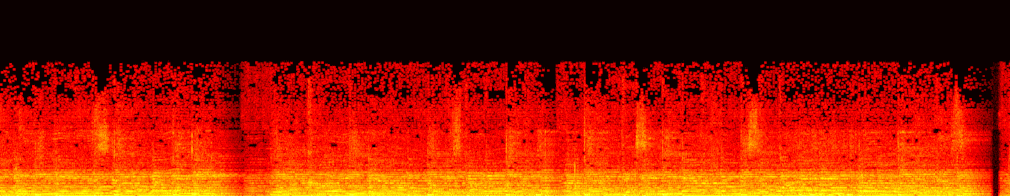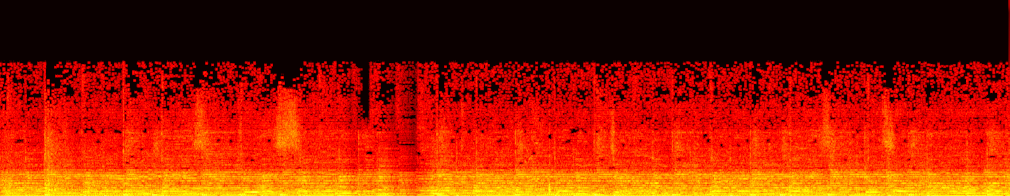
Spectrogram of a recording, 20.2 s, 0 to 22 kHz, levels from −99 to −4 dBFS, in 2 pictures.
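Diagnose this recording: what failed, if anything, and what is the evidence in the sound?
Throughout the recording the sound carries a grainy distortion that moves with the signal, roughly 25 dB below it, and quiet passages turn gritty rather than hissy. The cause is likely a sample-format conversion: low bit depth without dither, with truncation that fits a 6-bit word. Unlike dithered noise, this error vanishes in silence and tracks the sound.

Codec-stage AAC frame loss with concealment appears at 2.23–2.76 s, 5.47–5.67 s, 9.69–10.15 s and 13.58–14.41 s. Each loss is a smeared, phasey patch rather than a hard gap. The decoder refills the missing frames from the last good spectrum instead of muting or clicking as a buffer underrun would. The first and last episodes are broken up, spread over about 430 ms and 680 ms, with runs of up to roughly 200 ms.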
